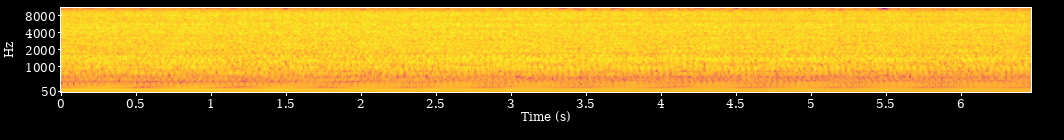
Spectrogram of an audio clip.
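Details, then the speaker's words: Tata 2.2 diesel, 150 hp, after engine overhaul (crankshaft, bearings, oil pump, timing belt) and injector coding: idles with a steady, even low rumble, no knocks, misses or hunting. "อ่าเรียบร้อยฮะเครื่องเดินนิ่งละอ่า"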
